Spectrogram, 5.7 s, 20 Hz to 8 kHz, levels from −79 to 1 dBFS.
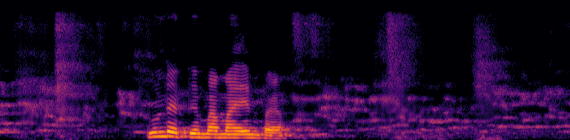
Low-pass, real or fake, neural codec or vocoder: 7.2 kHz; fake; codec, 24 kHz, 3.1 kbps, DualCodec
